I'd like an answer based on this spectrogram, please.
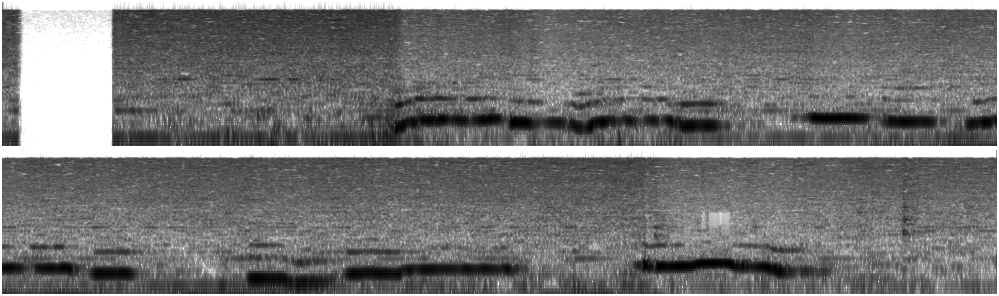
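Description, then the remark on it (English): A woman hums a slow, wandering melody at moderate volume over a steady hiss of background noise, with faint shuffling movement underneath. “It's a woman humming, and oh yeah, I can hear movement clearly in the background, as though she's walking around a room humming.”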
